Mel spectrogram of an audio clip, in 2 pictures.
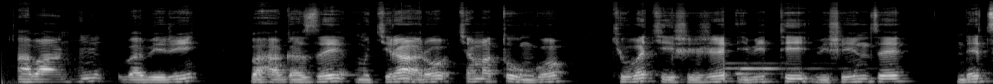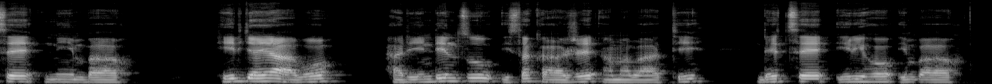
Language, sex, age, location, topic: Kinyarwanda, male, 25-35, Nyagatare, agriculture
